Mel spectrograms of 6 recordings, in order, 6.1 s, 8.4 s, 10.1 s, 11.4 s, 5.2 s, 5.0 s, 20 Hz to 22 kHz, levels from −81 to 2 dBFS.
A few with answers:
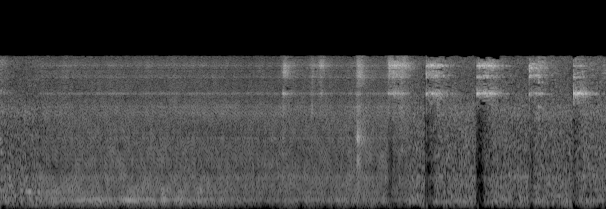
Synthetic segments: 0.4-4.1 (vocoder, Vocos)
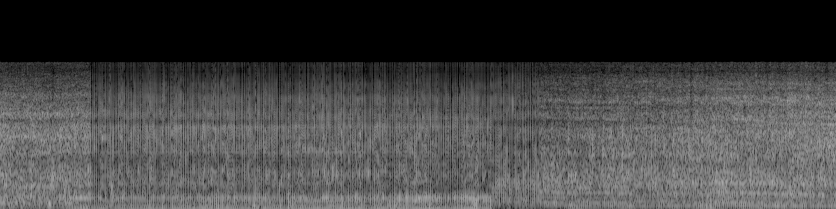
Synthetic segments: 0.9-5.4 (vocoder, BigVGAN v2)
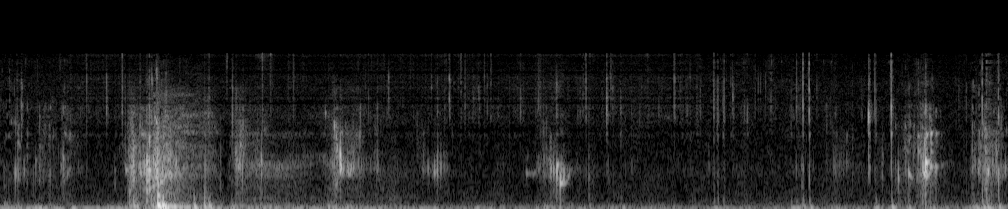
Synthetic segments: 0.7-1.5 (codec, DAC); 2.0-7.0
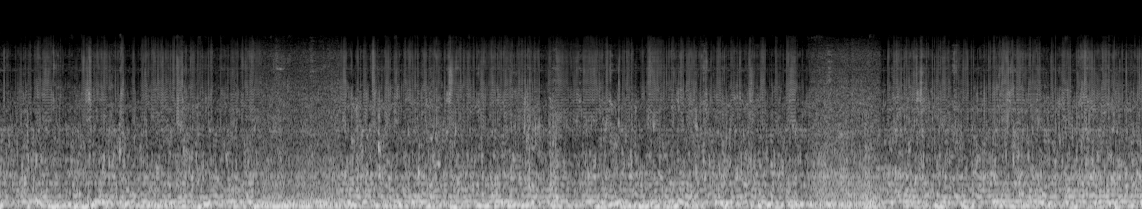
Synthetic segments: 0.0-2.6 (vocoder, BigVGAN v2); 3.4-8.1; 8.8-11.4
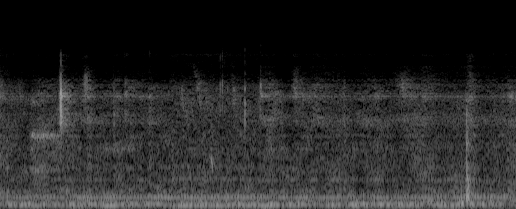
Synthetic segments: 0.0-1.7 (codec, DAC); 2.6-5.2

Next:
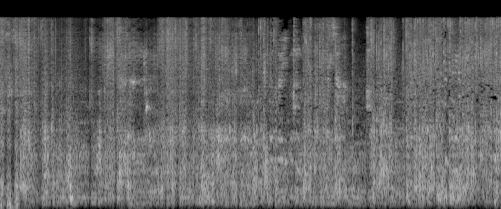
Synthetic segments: 0.0-2.5 (codec, SNAC)

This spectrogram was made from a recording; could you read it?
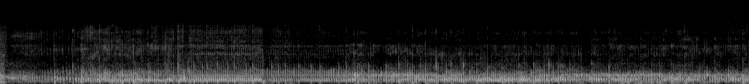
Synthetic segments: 0.0-1.8 (codec, HILCodec); 3.5-7.5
